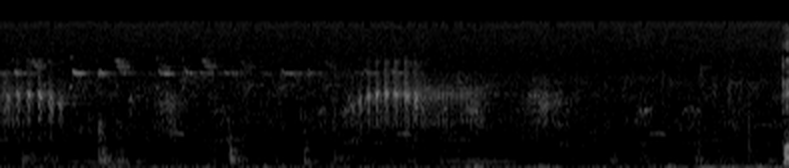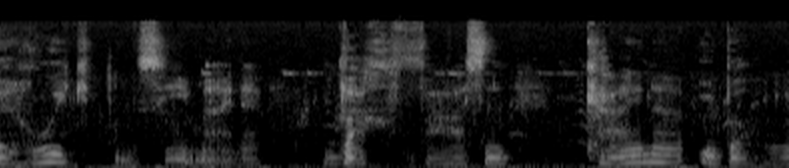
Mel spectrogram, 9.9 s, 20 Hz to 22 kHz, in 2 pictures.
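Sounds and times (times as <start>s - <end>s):
chorus of frogs croaking and trilling at night: 0.0s - 9.8s
speech: 4.9s - 9.8s.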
